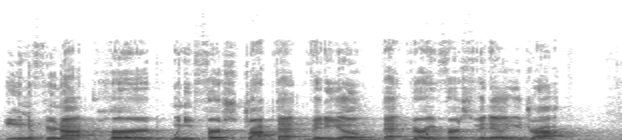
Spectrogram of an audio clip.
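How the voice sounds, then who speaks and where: A man's voice: on the high side, fairly even intonation, normal speed, pushed and bright. A man rambling casually to his livestream chat, leaning on "you know what I'm saying" and "you feel me.". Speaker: small YouTuber live-streaming. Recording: roomy echo, faint background hum.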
